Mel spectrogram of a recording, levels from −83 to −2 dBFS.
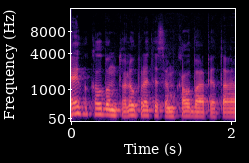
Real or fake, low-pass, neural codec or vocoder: fake; 14.4 kHz; vocoder, 44.1 kHz, 128 mel bands every 512 samples, BigVGAN v2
